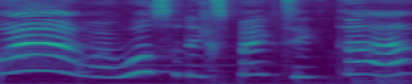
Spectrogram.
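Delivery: very high squealing meme-style voice. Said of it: "the meme".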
